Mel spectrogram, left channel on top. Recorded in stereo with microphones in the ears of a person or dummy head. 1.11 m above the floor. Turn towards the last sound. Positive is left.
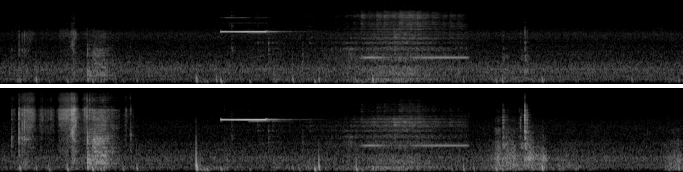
turn(degrees=-70)  # may be behind; listen again after turning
